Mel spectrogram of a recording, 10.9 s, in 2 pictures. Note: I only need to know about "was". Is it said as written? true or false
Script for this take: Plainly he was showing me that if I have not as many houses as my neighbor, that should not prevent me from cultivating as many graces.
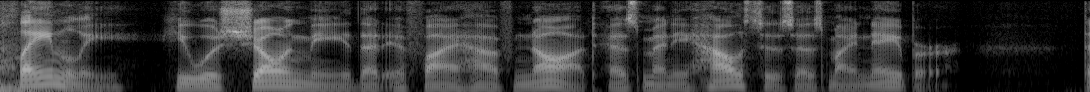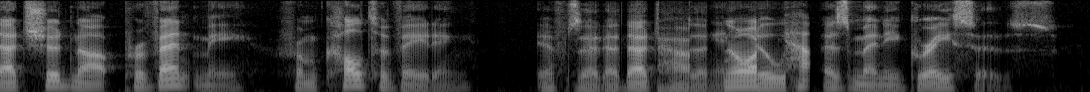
true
